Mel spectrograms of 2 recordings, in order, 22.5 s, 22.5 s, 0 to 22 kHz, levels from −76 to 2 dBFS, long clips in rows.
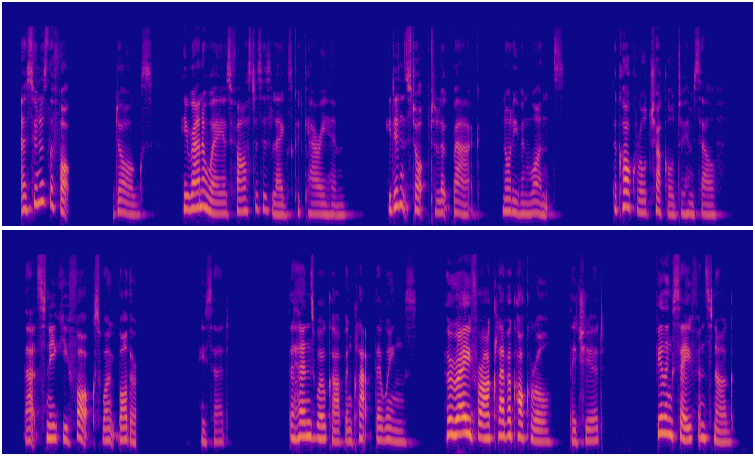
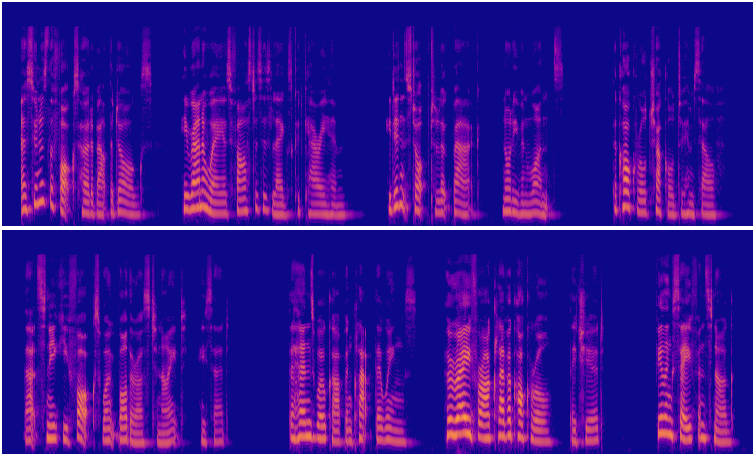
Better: second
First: audio cutting out; at 1 s for 0.5 s and at 13 s for 1 s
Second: none

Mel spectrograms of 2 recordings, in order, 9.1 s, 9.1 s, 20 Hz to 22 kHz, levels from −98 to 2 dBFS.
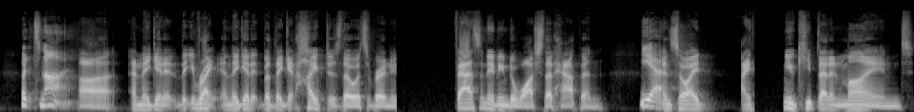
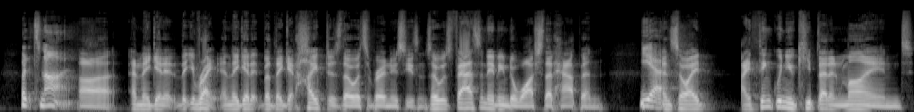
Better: second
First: audio cutting out; at 4 s for 0.5 s and at 7.5 s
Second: none

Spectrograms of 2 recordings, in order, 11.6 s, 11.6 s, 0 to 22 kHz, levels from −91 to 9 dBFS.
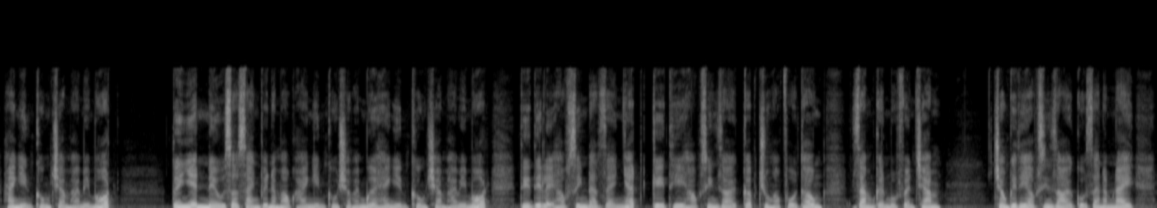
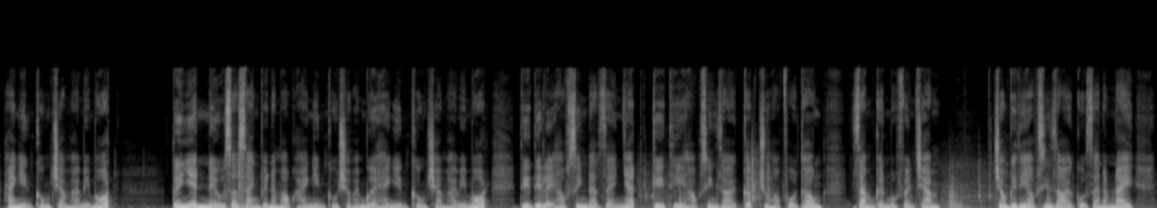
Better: first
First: none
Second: household noises; noticeable; throughout; 15 dB below the speech

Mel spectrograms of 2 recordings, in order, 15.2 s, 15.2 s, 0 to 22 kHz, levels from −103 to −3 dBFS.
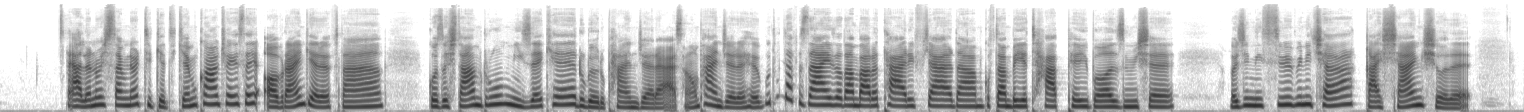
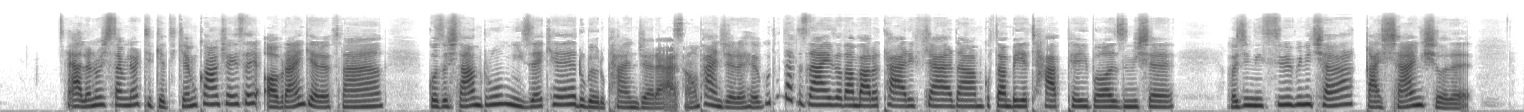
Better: first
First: none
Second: garbled, watery; slightly; nothing above 11.5 kHz

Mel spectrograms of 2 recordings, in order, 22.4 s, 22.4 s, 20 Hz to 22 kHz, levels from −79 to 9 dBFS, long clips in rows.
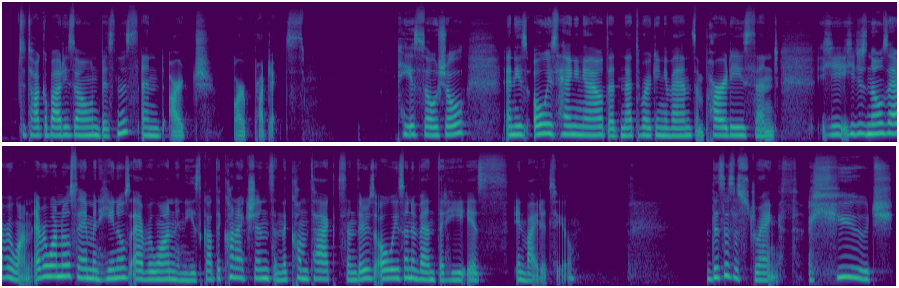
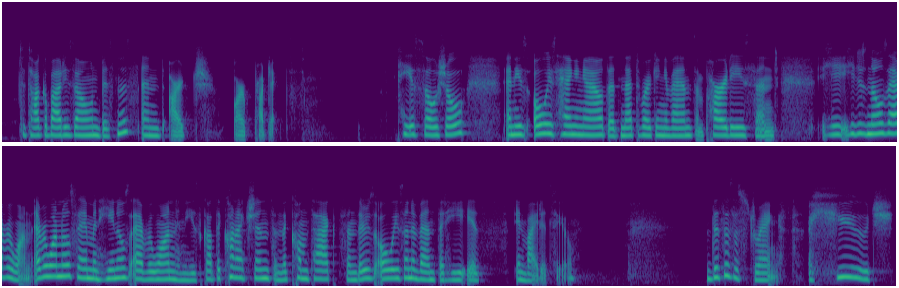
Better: first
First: none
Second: muffled; very; fading above 2.5 kHz

